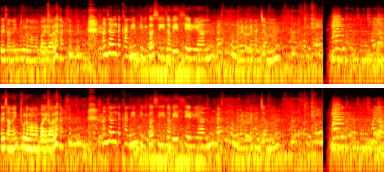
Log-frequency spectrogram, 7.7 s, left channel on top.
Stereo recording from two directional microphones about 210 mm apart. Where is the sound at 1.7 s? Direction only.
Centre (ahead or behind).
